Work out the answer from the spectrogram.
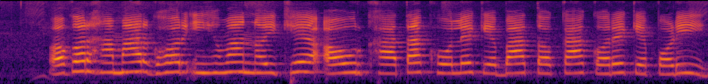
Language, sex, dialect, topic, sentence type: Bhojpuri, female, Southern / Standard, banking, question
